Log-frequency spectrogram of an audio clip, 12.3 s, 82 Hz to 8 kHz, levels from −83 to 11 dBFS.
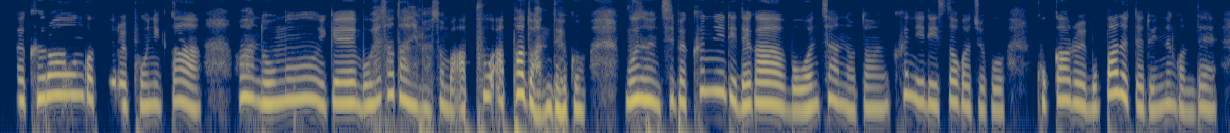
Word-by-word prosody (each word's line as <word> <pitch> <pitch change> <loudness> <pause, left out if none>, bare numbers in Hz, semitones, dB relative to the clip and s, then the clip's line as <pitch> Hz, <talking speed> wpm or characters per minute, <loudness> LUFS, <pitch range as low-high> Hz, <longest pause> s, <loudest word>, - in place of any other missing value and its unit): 어 250 -1 0
그런 305 +3 +3
것들을 235 -5 -3
보니까 220 0 -2 0.4
아 285 0 +2
너무 255 +3 +2
이게 230 +2 +3
뭐 215 +1 +1
회사 275 +6 0
다니면서 225 - 0
막 180 -2 -4
아프 290 +11 -2
아파도 250 +1 +3
안 190 +4 0
되고 185 -1 +1 0.4
무슨 255 -1 +5
집에 250 +3 -2
큰일이 345 -4 -1
내가 225 0 +4
뭐 185 0 -1
원치 205 +7 -1
않는 235 -5 -2
어떤 195 +2 -6
큰일이 255 -5 -3
있어가지고 200 -5 -5 0.3
고과를 240 -2 -1
못 195 +1 -6
받을 315 -2 +4
때도 200 -4 -5
있는 215 +3 -5
건데 190 0 -7
230 Hz, 320 characters per minute, -18 LUFS, 200-265 Hz, 0.4 s, 무슨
